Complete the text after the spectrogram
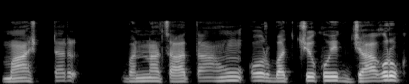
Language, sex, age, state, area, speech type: Hindi, male, 18-30, Rajasthan, rural, spontaneous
